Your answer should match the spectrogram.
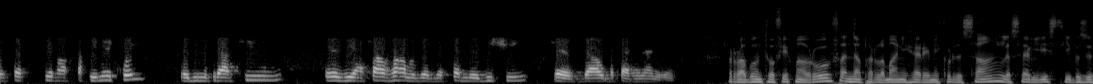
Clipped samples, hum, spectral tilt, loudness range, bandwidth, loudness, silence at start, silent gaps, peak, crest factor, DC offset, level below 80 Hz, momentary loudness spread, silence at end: under 0.1%; none; -7 dB/octave; 8 LU; 15 kHz; -32 LUFS; 0 s; none; -14 dBFS; 18 dB; under 0.1%; -64 dBFS; 12 LU; 0 s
